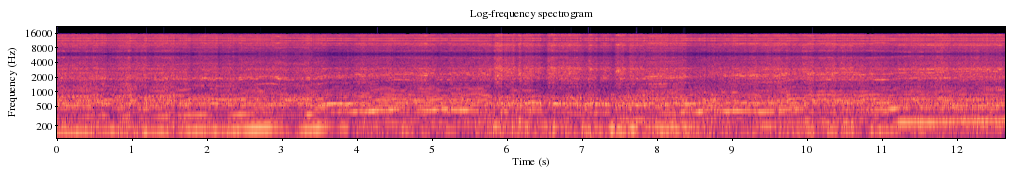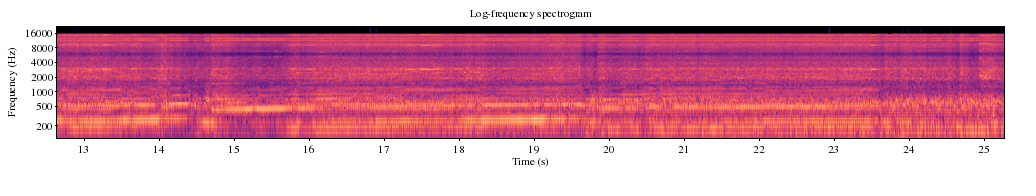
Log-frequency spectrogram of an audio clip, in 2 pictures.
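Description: Racing Mini Miglia's 1460cc A-series engine with a KAD 16-valve head, heard from inside the cockpit, pulling hard under full throttle. Its note climbs in long, steady pulls, broken by sudden drops in pitch at upshifts about two-thirds of the way in, again a few seconds later, and once more near the end.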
